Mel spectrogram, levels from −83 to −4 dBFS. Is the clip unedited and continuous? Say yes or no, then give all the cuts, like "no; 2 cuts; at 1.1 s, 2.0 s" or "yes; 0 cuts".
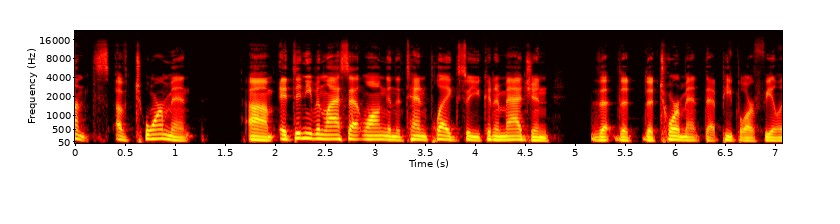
yes; 0 cuts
